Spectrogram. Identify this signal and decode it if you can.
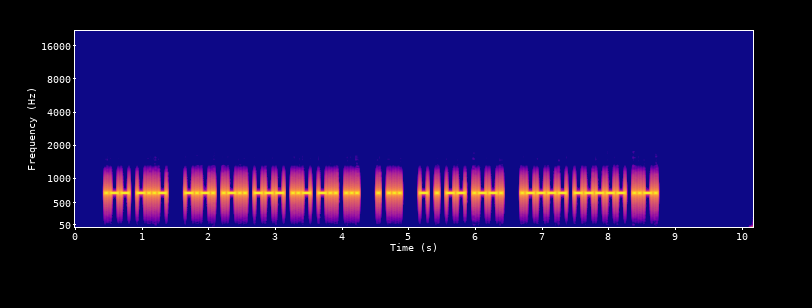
Morse code, heard as a keyed tone, about 30 wpm, 700 Hz. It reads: WX CLOUDS ES TEMP 10F
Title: Practice QSO - Exchange 2 - Info - 30wpm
